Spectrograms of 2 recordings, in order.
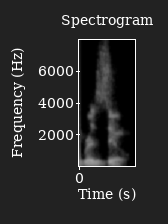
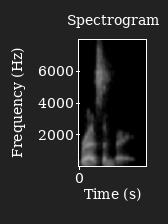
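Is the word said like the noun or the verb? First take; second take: verb; noun. First: It is said like the verb meaning continue. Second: It is said like the noun for a CV. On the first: The word was written without its accent marks. The speaker calls it wrong. "that screen reader will likely say resume" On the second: The word was written with its proper marks. The speaker calls it right. "instead of resume"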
